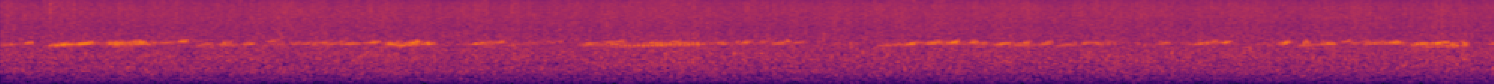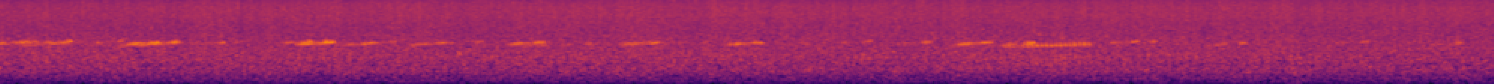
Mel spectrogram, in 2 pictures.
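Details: Forest river with frogs: continuous bursts of rattling croaks at a fairly high pitch, coming in short trains every second or so above the steady wash of flowing water.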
